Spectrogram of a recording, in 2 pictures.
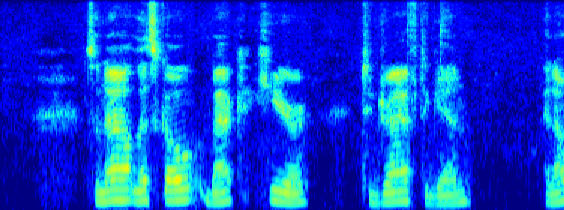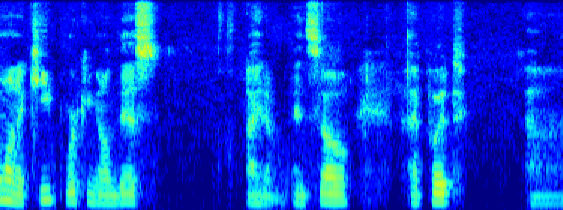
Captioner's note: typing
